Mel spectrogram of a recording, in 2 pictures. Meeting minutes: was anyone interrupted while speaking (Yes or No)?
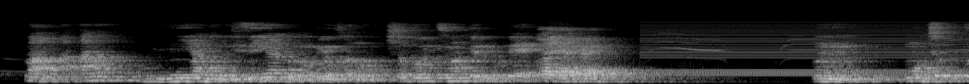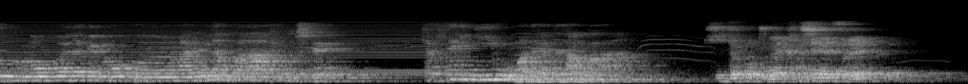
No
